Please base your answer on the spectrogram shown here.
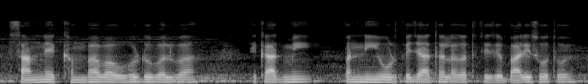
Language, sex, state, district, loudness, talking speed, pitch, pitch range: Bhojpuri, male, Uttar Pradesh, Varanasi, -20 LUFS, 205 wpm, 115 Hz, 110-115 Hz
